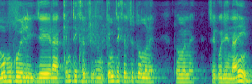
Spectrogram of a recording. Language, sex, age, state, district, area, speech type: Odia, male, 30-45, Odisha, Malkangiri, urban, spontaneous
